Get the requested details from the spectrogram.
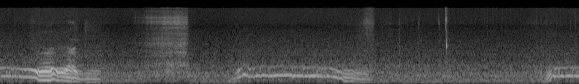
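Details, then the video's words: A frightened kitten gives a short wavering cry, then a long steady yowl of several seconds that drops at the end. A faint start of another cry follows after a hushed pause. "Scared kitten"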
